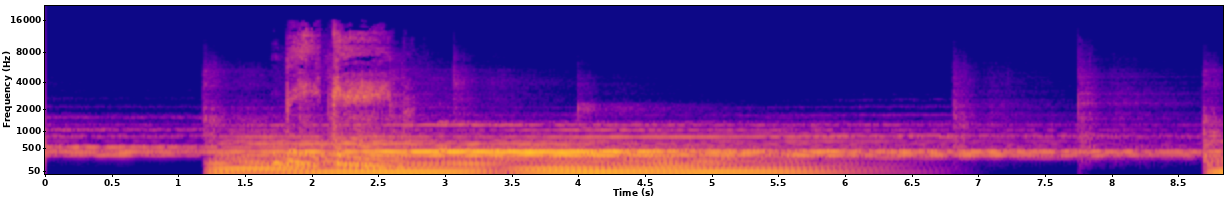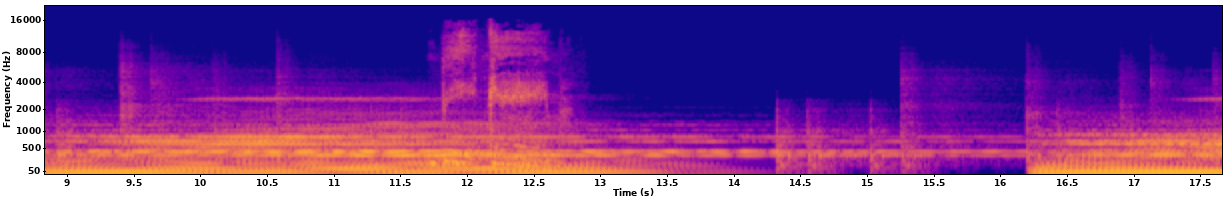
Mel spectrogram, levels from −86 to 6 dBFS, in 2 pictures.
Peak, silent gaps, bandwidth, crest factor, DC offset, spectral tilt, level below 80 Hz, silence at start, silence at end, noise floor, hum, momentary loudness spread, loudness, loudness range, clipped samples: 0 dBFS; none; 14 kHz; 14 dB; under 0.1%; -7 dB/octave; -20 dBFS; 0 s; 0 s; -35 dBFS; none; 20 LU; -16 LUFS; 14 LU; under 0.1%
